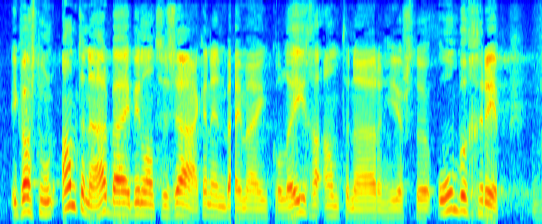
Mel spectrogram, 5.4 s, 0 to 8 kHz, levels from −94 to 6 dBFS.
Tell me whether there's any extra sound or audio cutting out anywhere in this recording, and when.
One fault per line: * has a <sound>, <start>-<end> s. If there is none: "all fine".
* has a dropout, 2.3-2.4 s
